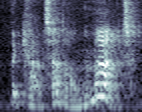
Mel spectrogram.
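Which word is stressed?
mat. The word mat carries the emphasis. It was the mat, not the table. "The bloody mat, not the table, but the mat"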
